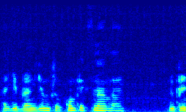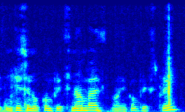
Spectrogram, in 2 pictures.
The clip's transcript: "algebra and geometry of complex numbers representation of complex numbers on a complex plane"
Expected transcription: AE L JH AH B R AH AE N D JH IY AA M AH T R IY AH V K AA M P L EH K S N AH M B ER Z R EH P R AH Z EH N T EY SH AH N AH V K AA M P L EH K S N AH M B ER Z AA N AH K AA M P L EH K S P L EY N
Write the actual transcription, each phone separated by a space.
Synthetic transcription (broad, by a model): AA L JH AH B R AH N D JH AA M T IY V K AA M P L EH K S N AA M B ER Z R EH P R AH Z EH N T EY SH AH N AH V K AA M P L EH K S N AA M B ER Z AA N AH K AA M P L EH K S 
